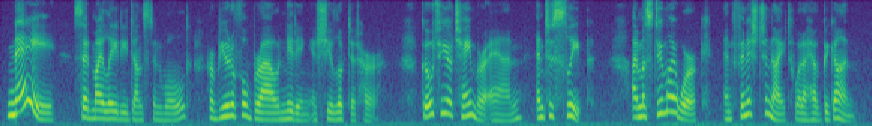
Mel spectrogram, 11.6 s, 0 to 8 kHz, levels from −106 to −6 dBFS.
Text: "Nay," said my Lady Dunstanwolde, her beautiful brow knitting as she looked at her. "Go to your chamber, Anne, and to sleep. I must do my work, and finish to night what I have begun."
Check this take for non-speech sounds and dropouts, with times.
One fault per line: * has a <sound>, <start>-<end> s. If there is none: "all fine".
all fine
